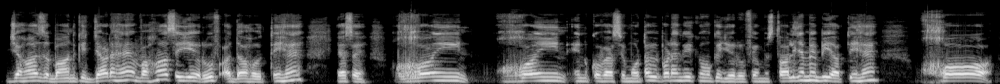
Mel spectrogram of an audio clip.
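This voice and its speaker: A man's voice: on the high side, darkish tone, no room sound, clean studio sound. A man teaching Quran pronunciation, patiently drawing out and repeating each letter for his students to practise. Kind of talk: tajweed lesson.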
